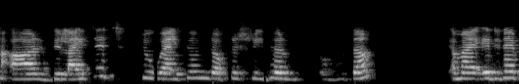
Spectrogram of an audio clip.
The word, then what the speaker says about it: Sridhar Gutam: Sridhar Gutam. Did I pronounce it right?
